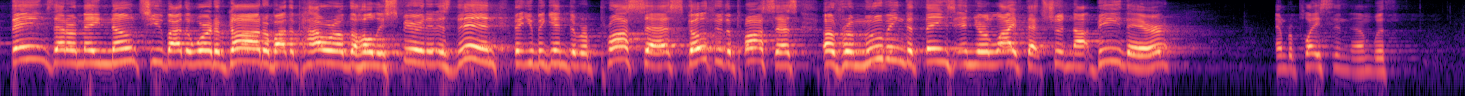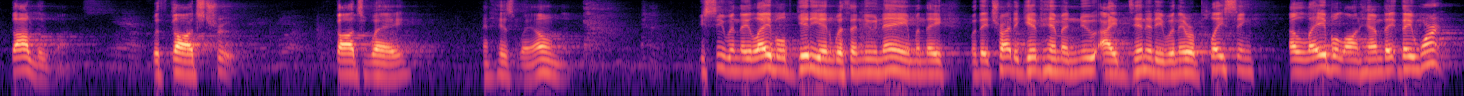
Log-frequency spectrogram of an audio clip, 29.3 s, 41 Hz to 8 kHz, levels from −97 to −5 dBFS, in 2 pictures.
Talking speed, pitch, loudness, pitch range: 185 wpm, 200 Hz, -19 LUFS, 160-250 Hz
